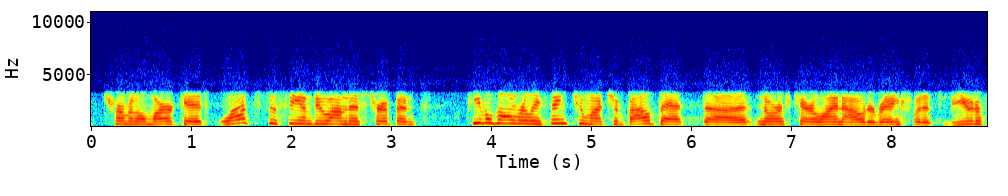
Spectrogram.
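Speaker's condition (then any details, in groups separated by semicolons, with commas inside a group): No condition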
